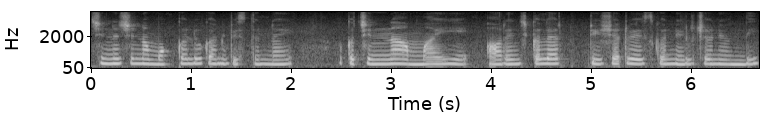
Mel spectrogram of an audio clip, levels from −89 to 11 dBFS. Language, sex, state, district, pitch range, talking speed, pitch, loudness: Telugu, female, Andhra Pradesh, Sri Satya Sai, 235-255 Hz, 125 wpm, 245 Hz, -16 LUFS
